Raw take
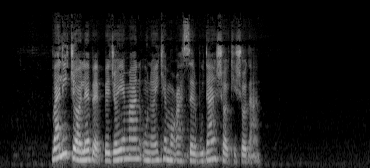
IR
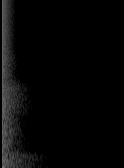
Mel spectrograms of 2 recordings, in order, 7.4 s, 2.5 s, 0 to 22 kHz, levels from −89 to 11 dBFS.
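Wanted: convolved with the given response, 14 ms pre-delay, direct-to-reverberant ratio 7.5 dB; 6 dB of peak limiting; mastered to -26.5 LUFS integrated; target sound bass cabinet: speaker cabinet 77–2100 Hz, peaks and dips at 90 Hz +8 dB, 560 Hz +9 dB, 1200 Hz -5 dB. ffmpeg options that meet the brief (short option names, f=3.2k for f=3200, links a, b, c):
-filter_complex "[0:a]alimiter=limit=-13dB:level=0:latency=1,asplit=2[a][b];[1:a]atrim=start_sample=2205,adelay=14[c];[b][c]afir=irnorm=-1:irlink=0,volume=-11dB[d];[a][d]amix=inputs=2:normalize=0,highpass=f=77:w=0.5412,highpass=f=77:w=1.3066,equalizer=f=90:t=q:w=4:g=8,equalizer=f=560:t=q:w=4:g=9,equalizer=f=1.2k:t=q:w=4:g=-5,lowpass=f=2.1k:w=0.5412,lowpass=f=2.1k:w=1.3066,volume=-4.5dB"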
